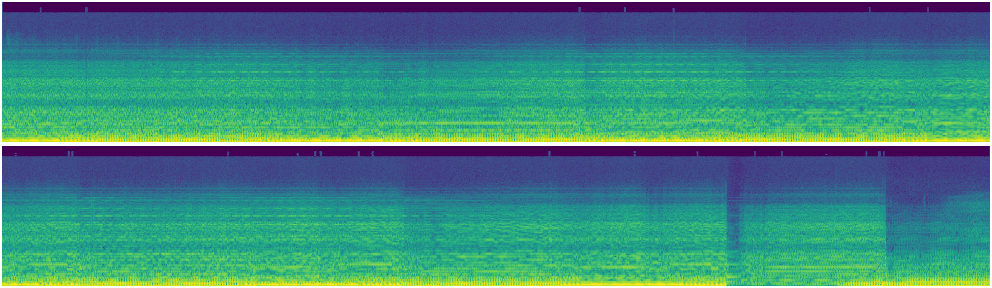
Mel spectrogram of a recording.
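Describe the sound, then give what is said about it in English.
A distorted guitar plays low, ominous bass notes over and over at the opening of a track, imitating a foghorn sound, in a steady, plodding pattern, loud and dense, with a brief dropout near the end before the riff resumes. “The funny thing about this track opens with like a very ominous like bass notes just played over and over again”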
